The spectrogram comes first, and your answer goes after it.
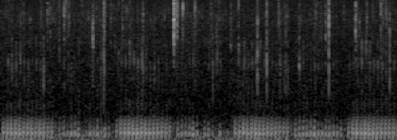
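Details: Cat purring near a fireplace: low, throbbing rumble rising and easing in rhythmic waves, each swell lasting under a second, while fire crackles snap in the background.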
